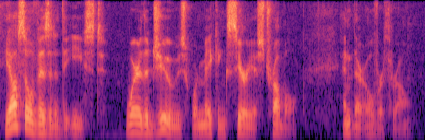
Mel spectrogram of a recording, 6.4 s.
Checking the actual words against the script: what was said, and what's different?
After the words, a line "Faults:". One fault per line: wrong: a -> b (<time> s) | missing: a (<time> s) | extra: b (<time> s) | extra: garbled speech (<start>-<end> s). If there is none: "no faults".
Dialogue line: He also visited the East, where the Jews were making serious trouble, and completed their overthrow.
He also visited the East, where the Jews were making serious trouble, and their overthrow.
Faults:
missing: completed (5.3 s)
